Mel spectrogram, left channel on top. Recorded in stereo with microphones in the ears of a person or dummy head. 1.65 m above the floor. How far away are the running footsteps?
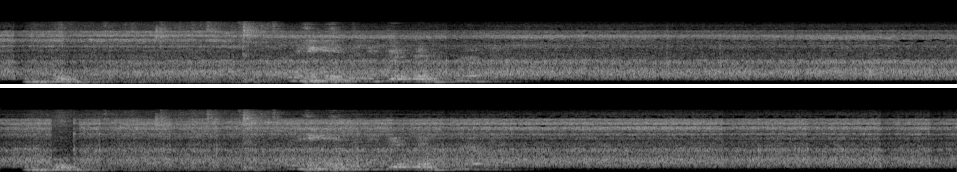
About 5 m.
